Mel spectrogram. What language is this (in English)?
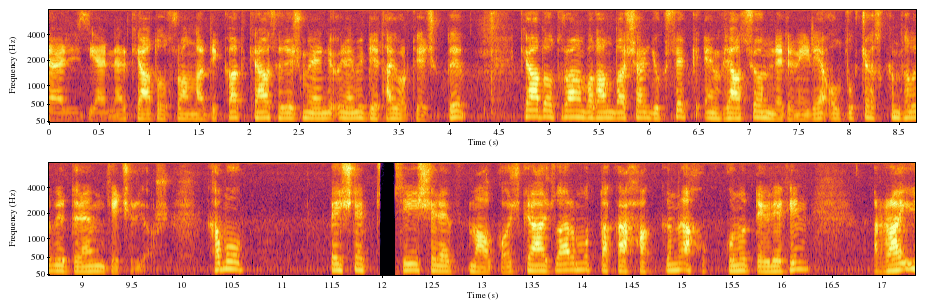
Turkish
